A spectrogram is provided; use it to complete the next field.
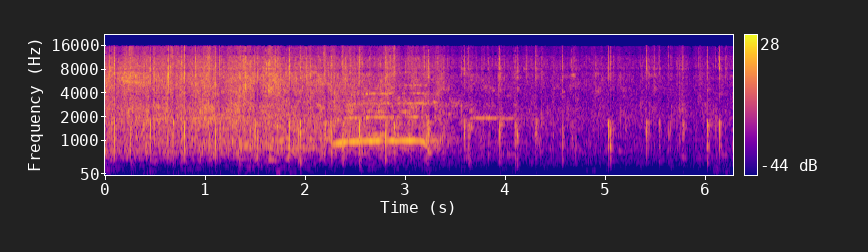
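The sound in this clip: Applause from a crowd honoring graduating high school seniors at a school sports event. Dense clapping with a brief whistle-like tone thins after a few seconds into scattered claps.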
